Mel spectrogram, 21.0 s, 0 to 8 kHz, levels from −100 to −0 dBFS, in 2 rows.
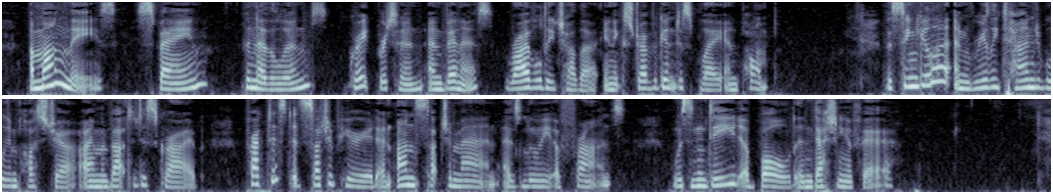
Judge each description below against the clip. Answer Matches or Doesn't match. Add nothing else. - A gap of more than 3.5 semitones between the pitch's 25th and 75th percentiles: Matches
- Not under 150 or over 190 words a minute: Doesn't match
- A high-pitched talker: Matches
